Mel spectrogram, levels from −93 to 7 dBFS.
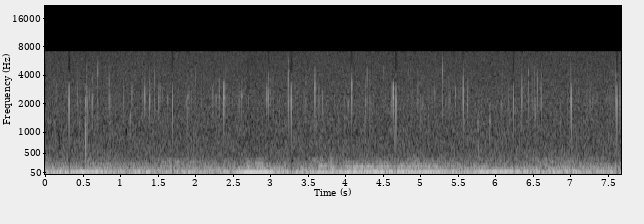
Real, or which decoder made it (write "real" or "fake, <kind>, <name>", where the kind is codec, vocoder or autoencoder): real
